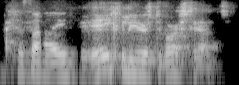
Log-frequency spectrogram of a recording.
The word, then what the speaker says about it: Reguliersdwarsstraat: Reguliersdwarsstraat.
